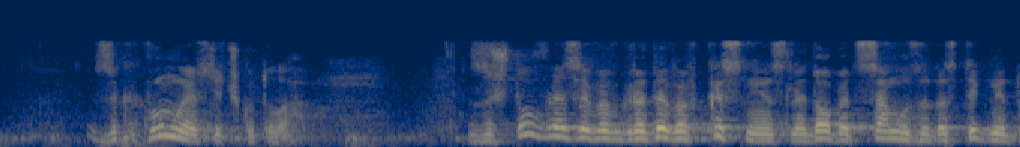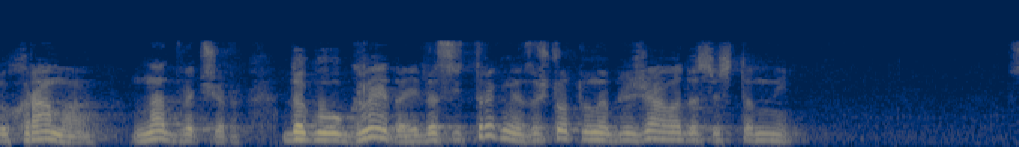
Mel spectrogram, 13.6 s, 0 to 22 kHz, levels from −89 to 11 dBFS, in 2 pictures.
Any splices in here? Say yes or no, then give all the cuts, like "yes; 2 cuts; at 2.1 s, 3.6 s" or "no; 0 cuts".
no; 0 cuts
